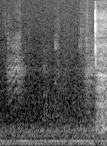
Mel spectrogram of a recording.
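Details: A gravid female crested gecko, being moved off the glass, wiggles her tail, shakes her head and gives a brief, sharp squeaking chirp, warning a male, as she takes her handler to be, away from mating.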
